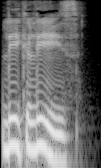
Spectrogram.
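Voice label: "legalese", British English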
